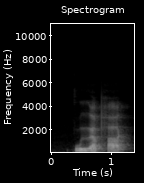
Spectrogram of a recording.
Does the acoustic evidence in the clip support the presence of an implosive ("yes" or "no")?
no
